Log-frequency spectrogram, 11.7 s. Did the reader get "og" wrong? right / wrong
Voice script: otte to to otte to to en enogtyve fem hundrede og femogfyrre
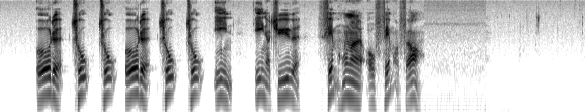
right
